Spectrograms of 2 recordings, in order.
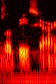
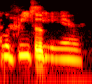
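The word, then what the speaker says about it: Labissière: I believe that's how you pronounce the name, Labissiere. Yeah. Labissiere.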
